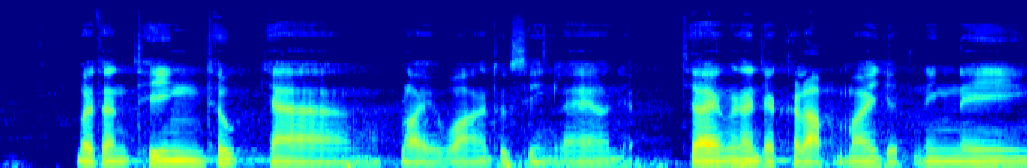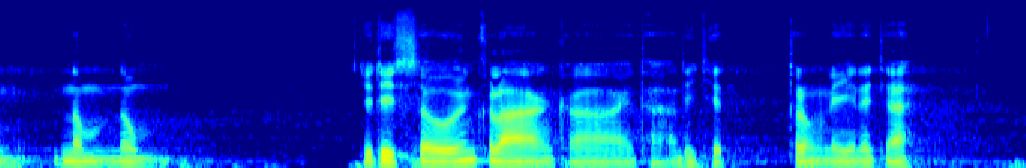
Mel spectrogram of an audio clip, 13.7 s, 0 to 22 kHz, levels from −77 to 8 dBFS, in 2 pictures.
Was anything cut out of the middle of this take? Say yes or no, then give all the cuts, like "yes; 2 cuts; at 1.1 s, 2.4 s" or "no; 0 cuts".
yes; 1 cut; at 4.5 s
